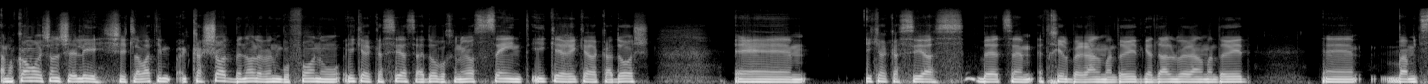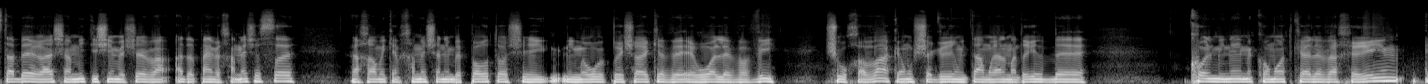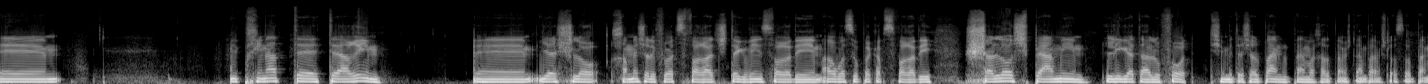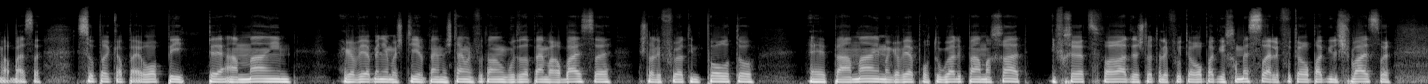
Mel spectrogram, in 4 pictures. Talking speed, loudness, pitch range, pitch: 125 wpm, -14 LUFS, 115-130 Hz, 120 Hz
